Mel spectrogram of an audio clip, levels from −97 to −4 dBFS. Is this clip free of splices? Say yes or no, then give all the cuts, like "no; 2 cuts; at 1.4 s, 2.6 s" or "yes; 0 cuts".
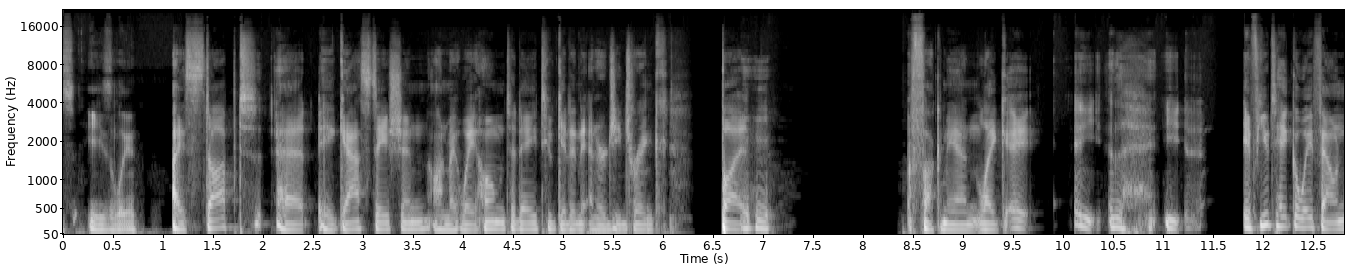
yes; 0 cuts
